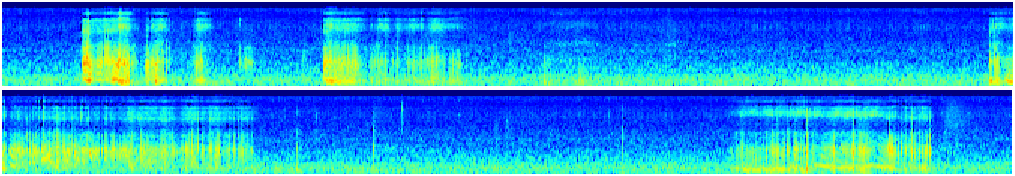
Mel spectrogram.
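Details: Small Yorkie dog whose owners say she snores louder than any dog they have owned: four noisy, rattling breaths with quiet pauses between, snoring in sleep.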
